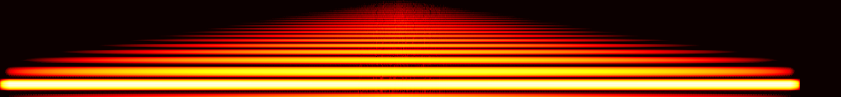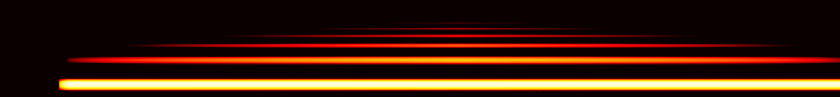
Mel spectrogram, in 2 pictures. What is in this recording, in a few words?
feedback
